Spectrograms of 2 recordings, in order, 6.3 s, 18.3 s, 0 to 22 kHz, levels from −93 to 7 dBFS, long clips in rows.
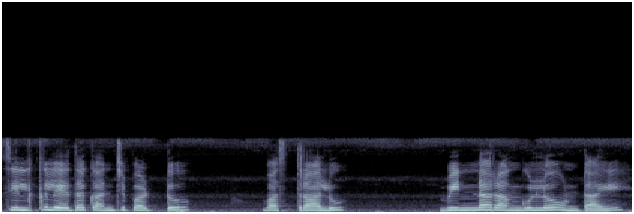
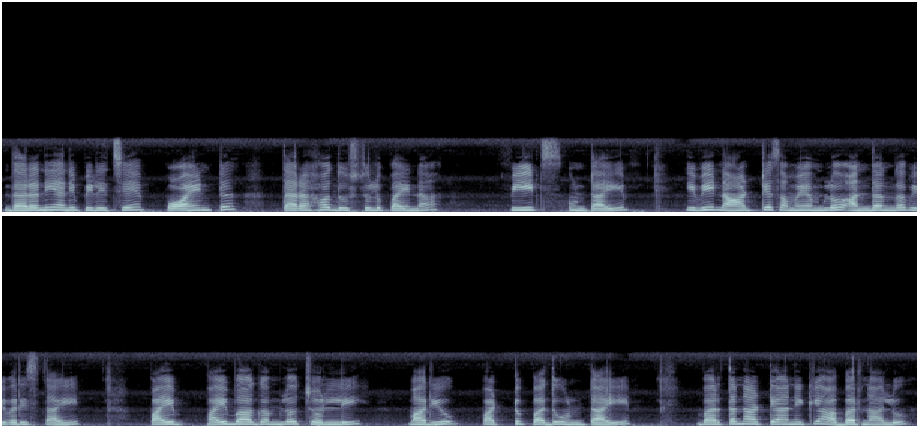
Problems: background sounds at intervals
